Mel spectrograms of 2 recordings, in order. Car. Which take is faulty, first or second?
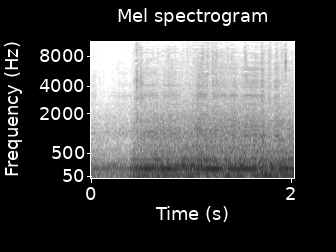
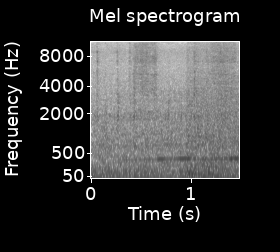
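first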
